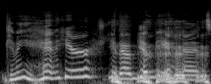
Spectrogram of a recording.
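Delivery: high, loud exasperated plea; high, loud begging for a hint from God; pleading to God. Retold or imitated. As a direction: beg the heavens for a sign. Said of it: "And I was just like".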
